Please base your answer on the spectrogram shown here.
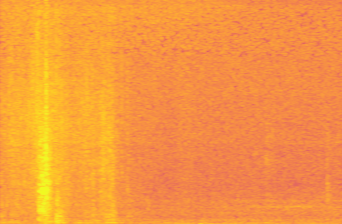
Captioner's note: none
